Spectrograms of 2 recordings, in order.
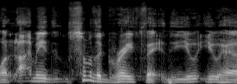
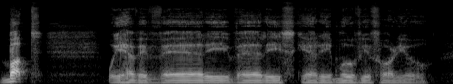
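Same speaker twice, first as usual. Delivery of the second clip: deliberately bad, very drawn-out horror-movie vampire voice; 3 semitones lower than usual. Announcing tonight's very scary movie in a sketch, bad Bela Lugosi impression. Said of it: "that bad an impression of Bela Lugosi".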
